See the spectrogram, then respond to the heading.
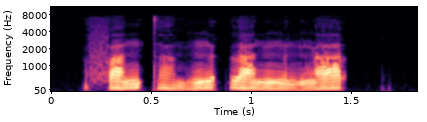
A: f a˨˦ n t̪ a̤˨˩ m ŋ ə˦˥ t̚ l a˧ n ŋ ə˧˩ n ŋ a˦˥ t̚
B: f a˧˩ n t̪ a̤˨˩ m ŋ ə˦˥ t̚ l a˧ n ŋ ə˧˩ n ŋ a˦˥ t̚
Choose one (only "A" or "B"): A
